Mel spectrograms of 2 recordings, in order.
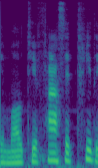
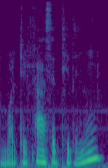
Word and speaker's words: multifaceted: 넣어서 did가 되는 거고 트가 무성음이니까 트로 발음하면 트트 이렇게 되니까 그걸 피하기 위해 가지고 e를 넣어서 tid 이런 식으로 발음을 한다는 거죠. 그래서 여기 multifaceted 이렇게 된다는 거죠. multifaceted.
